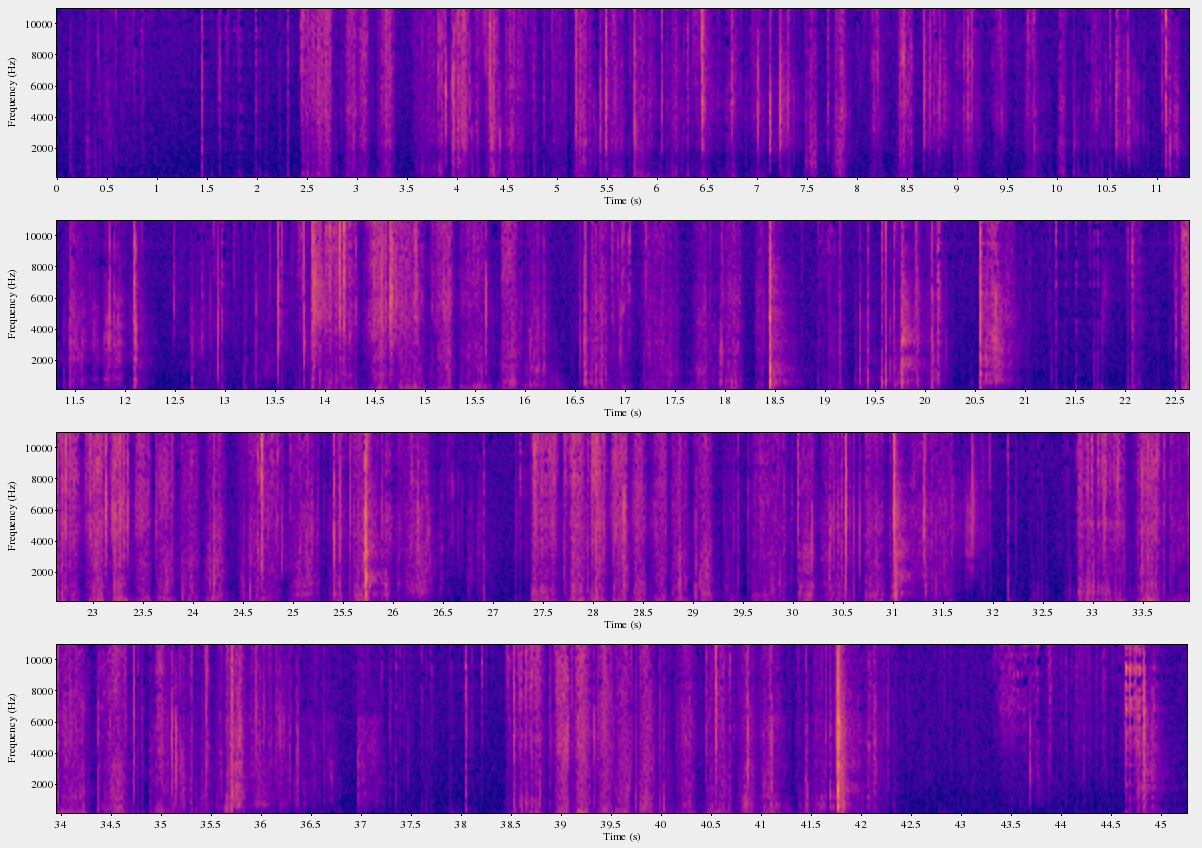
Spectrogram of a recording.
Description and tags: I'm cutting bread with a bread knife
bread, cut, cutting, edible, food, kitchen, knife, seed, seeds, slice, slicing, work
